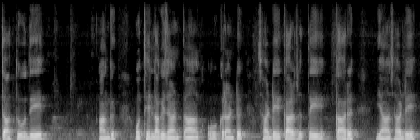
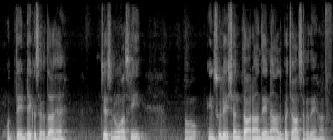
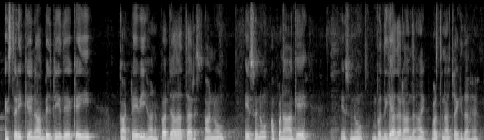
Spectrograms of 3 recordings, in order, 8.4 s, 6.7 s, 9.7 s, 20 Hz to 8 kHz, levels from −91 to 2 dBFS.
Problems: constant background noise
